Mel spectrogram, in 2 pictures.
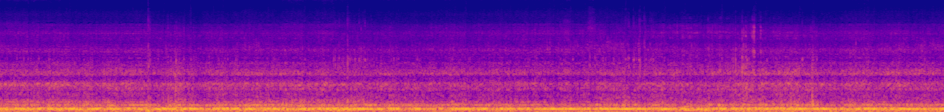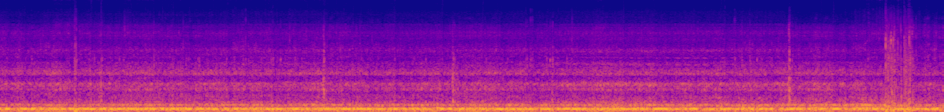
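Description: A motor vehicle's engine running at a steady speed, a constant low hum with road and wind noise over it and no revving.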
